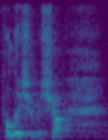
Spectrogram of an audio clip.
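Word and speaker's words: Phylicia Rashad: great Felicia Rashad and it's like Felicia Rashad right that's how you say her name Felicia Rashad and it is like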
